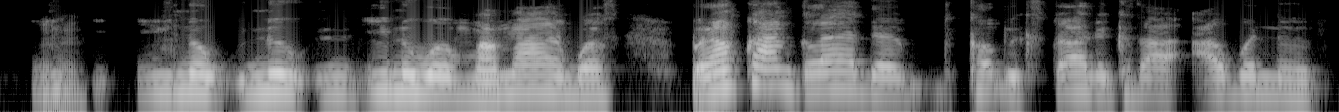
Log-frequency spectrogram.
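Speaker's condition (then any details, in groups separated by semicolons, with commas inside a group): Cerebral palsy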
